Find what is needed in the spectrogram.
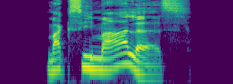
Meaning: strong/mixed nominative/accusative neuter singular of maximal
- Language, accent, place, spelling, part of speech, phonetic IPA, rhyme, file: German, Germany, Berlin, maximales, adjective, [maksiˈmaːləs], -aːləs, De-maximales.ogg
